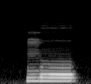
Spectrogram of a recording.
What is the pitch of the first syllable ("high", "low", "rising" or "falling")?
high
